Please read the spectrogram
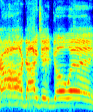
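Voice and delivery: big, very slow, drawn-out, scary bellow. Retelling scaring off two drunk guys, in a put-on big scary gaijin voice. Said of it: "with big fucking gaijin scary voice".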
